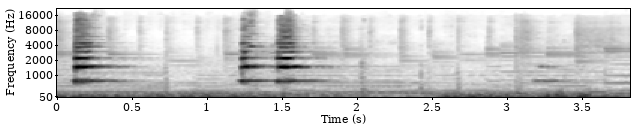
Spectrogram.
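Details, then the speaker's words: Mountain bike hydraulic disc brakes giving loud horn-like squeals in bursts as they bite. The cause is a dirty disc or pads, or oily cleaning spray contaminating them; the fix is cleaning with disc brake cleaner. "Hi guys I'm Lory Bart, today I'll show you how to get rid of that annoying noise on hydraulic disc brakes then I'm on the bike, hear noise"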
